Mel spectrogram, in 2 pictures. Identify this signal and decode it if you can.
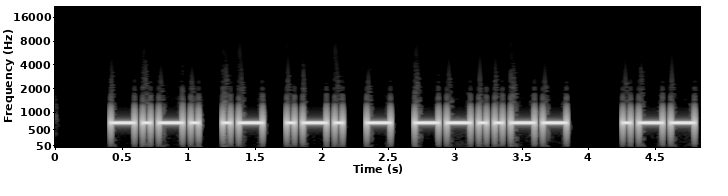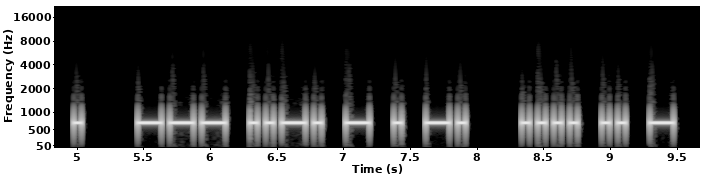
Morse code, heard as a keyed tone, about 19 wpm, 700 Hz. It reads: CART, WE OFTEN HIT
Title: Pangram Challenge v2 - 20wpm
